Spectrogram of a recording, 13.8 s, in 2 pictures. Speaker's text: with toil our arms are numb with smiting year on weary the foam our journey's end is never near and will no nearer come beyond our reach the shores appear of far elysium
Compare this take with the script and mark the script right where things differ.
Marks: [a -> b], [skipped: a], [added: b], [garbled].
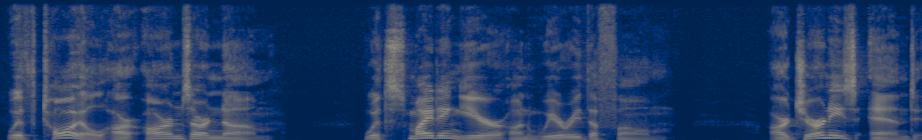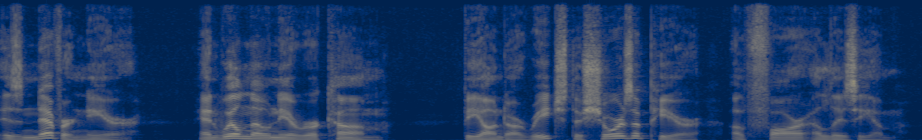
with toil our arms are numb with smiting year on weary the foam our journey's end is never near and will no nearer come beyond our reach the shores appear of far elysium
